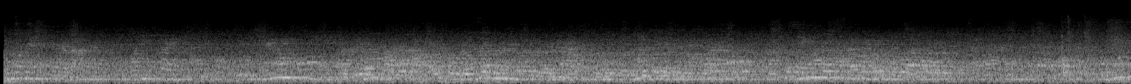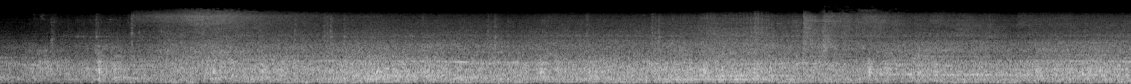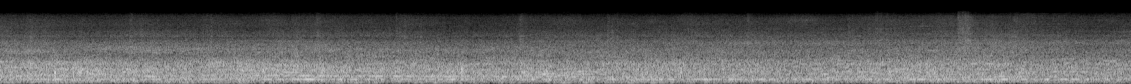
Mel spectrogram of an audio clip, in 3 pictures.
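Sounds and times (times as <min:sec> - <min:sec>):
train wheels on rails: 0:10.4 - 0:33.9.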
